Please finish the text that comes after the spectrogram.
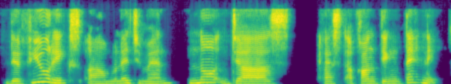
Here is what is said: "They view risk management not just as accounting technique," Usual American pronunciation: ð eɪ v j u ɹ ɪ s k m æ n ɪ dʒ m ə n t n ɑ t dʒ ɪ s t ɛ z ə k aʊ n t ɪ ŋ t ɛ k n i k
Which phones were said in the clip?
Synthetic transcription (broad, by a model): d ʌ f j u ɹ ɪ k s m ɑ n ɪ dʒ m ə n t n ɑ t dʒ ɪ s t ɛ s ə k aʊ n t ɪ ŋ t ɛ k n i k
